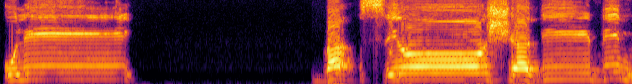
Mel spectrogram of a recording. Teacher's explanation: اولی واو اضافی ہے، نہیں پڑھیں گے، حمزہ کو لام کے ساتھ ملائیں گے.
